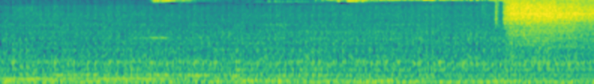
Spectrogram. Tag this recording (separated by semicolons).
engine; mono; machines; transportation; travel; industry; bus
